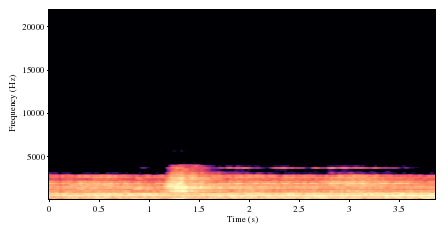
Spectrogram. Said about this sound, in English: Hear those rocket engines? Yes. Nearly 1,000,000 pounds of thrust. Oh. They're ripping Pegasus 4 loose from Earth's gravity.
